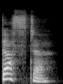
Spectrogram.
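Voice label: "duster", British English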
